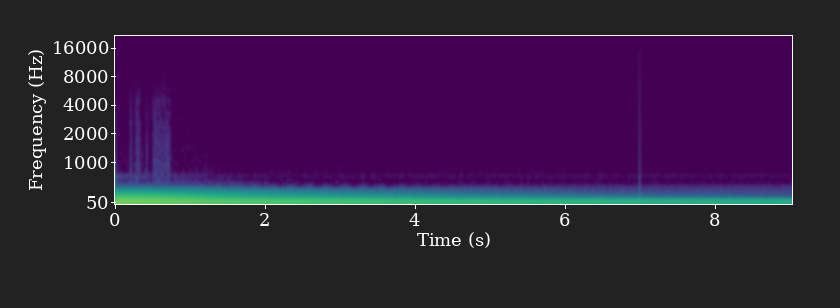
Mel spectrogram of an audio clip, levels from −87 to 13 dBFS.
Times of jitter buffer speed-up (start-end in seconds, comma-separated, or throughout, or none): none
